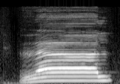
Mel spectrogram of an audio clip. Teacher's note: اس میں ذال اس کے بعد باریک ہے، سا کی طرح زبان اس کی بھی باہر نکال کے رکھنی ہے، سا کی طرح زبان باہر نکالنی ہے اس کی، ذال اور ادا کرنا ہے، لیکن دبانا نہیں ہے زبان کو. ذال زبان اس کی آواز باریک ہے اور زبان باہر رکھ کے پڑھیں گے. آگے را، را اس کی آواز موٹی ہے، را اس کی آواز موٹی ہے.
